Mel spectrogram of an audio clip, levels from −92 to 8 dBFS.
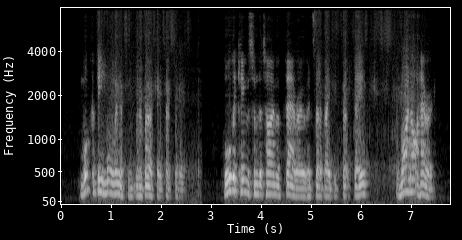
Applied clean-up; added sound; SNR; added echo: neural separator model SepFormer DNS4.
